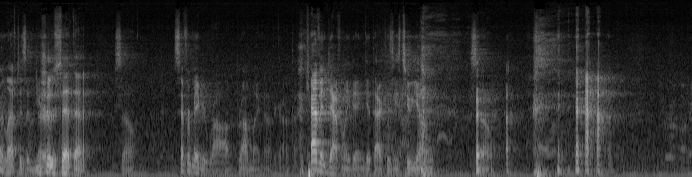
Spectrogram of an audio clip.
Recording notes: Recorded Before a Live Studio Audience. LIVE on the Stage at Fretboard Brewing in Cincinnati, Ohio.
